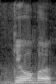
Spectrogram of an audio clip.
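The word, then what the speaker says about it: cube: दूसरा देखिए जब वर्ड में यू आए और यू के बाद कोसोनेंट को छोड़कर इ आए तो यू को यू से ही पढ़ना है। यू आए इसके बाद कोसोनेंट और लास्ट में इ को आपको पता ही है इ का साउंड नहीं करना है।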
